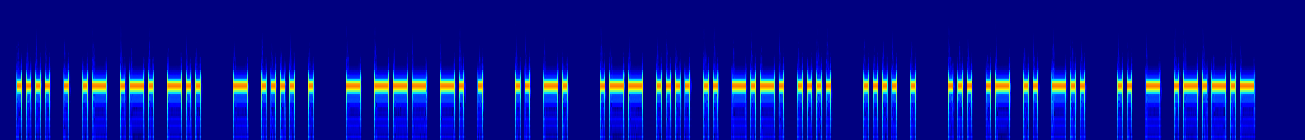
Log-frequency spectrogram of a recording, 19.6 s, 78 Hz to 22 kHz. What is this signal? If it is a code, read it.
Morse code, heard as a keyed tone, about 17 wpm, 700 Hz. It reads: HEARD THE TONE IN WHICH HE SAID IT.
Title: Sentences from Top 1600 Words 17wpm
